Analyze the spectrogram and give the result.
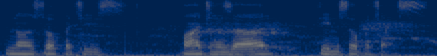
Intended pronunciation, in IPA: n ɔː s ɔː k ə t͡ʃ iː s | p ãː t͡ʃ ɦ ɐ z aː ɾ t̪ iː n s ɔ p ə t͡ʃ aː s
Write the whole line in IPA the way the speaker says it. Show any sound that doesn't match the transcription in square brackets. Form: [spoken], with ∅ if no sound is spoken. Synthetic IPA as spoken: n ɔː s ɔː [p] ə t͡ʃ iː s | p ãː t͡ʃ ɦ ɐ z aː ɾ t̪ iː n s ɔ p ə t͡ʃ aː s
